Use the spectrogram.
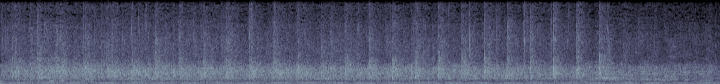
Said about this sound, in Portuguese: Diga amém uma salva de palmas para o Senhor.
